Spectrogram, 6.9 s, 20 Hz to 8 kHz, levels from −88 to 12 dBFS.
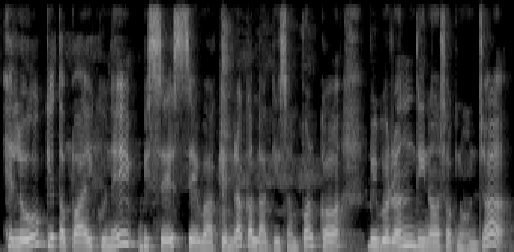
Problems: background sounds at intervals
